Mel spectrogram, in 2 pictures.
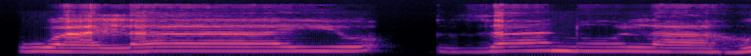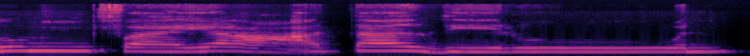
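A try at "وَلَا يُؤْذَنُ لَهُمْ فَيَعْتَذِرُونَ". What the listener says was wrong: Ya, domanya nggak sama tuh. Pas faya'tazirun itu bagus. Tapi sebelumnya nggak sempurna tuh. Jadi pas lahumnya lahum. Harusnya hum. Jadi namanya vokalnya nggak tajam, harus tajam dia.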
